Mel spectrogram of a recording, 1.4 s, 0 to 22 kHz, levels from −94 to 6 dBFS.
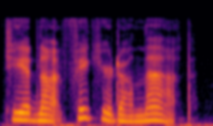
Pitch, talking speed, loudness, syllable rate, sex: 205 Hz, 255 wpm, -21 LUFS, 6.8 syllables/s, female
